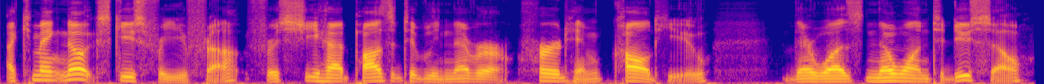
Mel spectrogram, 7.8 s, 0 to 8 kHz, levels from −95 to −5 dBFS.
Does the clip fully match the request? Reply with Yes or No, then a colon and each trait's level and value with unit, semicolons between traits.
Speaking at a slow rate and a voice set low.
No: average, 175 wpm; low, 110 Hz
